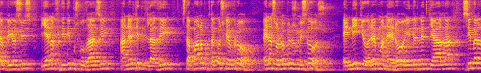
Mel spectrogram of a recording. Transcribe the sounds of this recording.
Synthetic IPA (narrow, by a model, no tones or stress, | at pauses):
ɐvio̞sis | ʝɐe̞nɐɱfind̪it̪ipuspuðɐziɐ̰ne̞ɾçe̞t̪e̞ðilɐðist̪ɐpɐnɐɐpokt̪ɐko̞sçɐe̞vɾo̞e̞nɐso̞lo̞kliɾozmist̪o̞s | e̞nicio̞ɾe̞vmɐne̞ɾo̞ind̪e̞ɾne̞t̪ce̞ɐlɐsime̞ɾɐ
